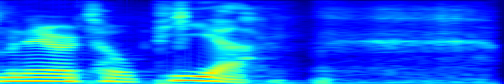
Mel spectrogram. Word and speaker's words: Monerotopia: And yes, it's Monerotopia. Or Monerotopia if you want to not have the correct pronunciation. I could dumb it down for you guys. That's what I'll do. I'm going to dumb it down. Monerotopia. Like an uncultured swine, you know.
